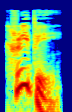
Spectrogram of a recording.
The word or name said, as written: creepy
